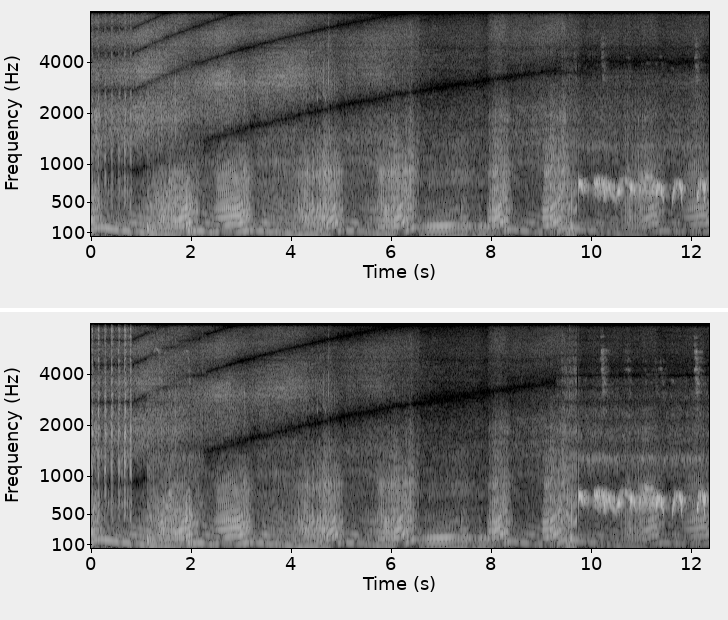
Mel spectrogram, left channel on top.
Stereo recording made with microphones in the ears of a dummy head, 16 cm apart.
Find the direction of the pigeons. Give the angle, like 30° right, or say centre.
50° right.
